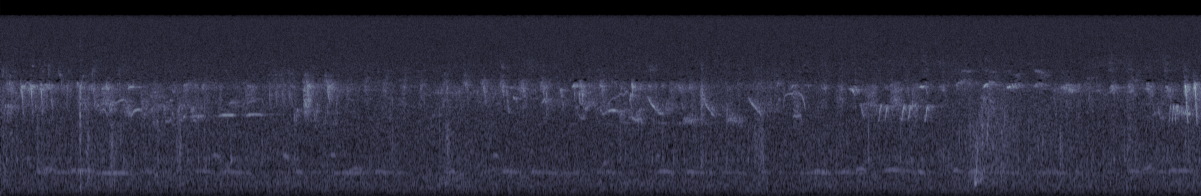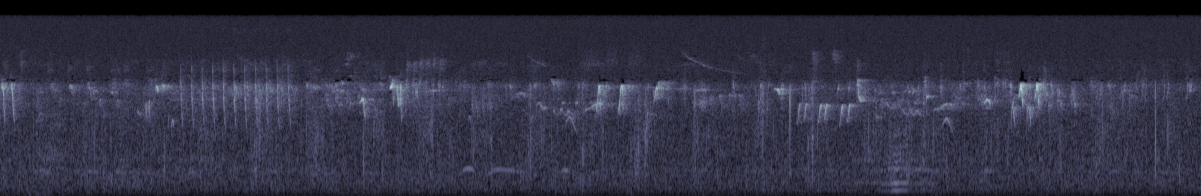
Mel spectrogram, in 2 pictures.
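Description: Several songbirds singing and calling at once: a busy chorus of high chirps and trills, with quick runs of rapidly repeated notes.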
